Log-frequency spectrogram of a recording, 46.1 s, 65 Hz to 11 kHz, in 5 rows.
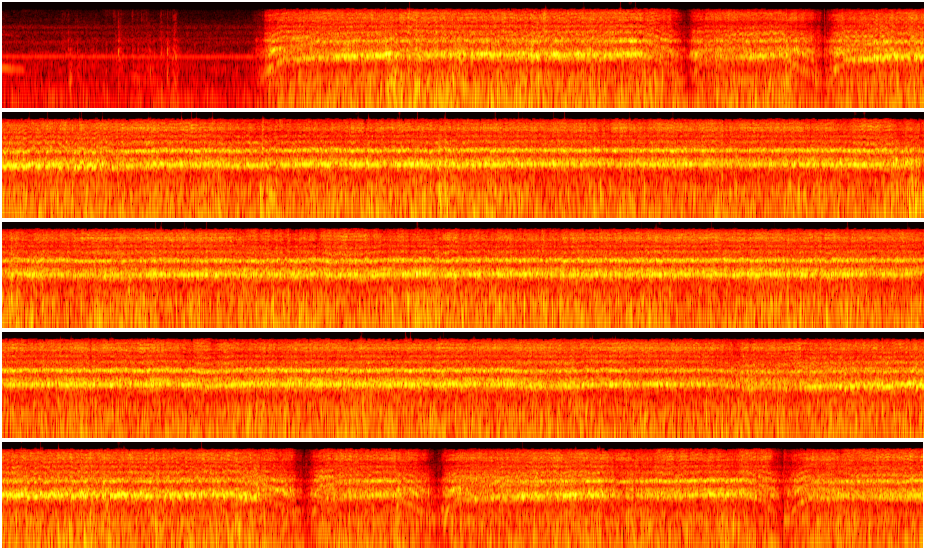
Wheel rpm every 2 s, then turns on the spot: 10, 90, 210, 140, 150, 210, 230, 240, 230, 220, 230, 230, 230, 230, 230, 230, 230, 220, 190, 180, 120, 200, 170.
none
